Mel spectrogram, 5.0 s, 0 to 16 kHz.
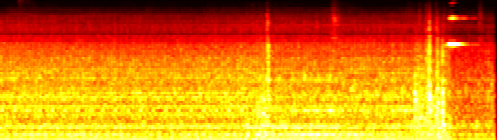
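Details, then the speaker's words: John Deere 4052R tractor with H180 front loader idling, then a brief sharp shrill squeak when the bucket is pressed down to lift the front end. Metal-on-metal rubbing at the loader, noticed for about a year. "So as you can see, it only happens whenever I'm putting downward pressure on the loader bucket to lift the front end off the ground."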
